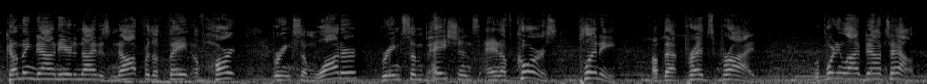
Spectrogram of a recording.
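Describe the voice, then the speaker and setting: A man's voice: sits high, lively intonation, normal speed, over music. A man reporting live for the news from a busy downtown street. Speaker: field reporter. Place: outdoors in a crowded downtown street.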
